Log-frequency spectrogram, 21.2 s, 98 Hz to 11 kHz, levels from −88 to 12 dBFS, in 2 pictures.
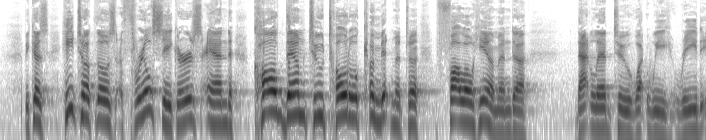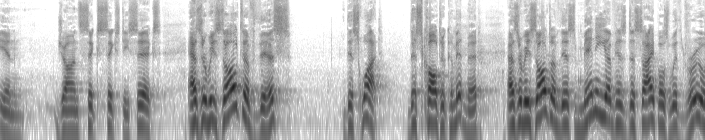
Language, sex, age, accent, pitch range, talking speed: English, male, 50-69, American, 150-195 Hz, 135 wpm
